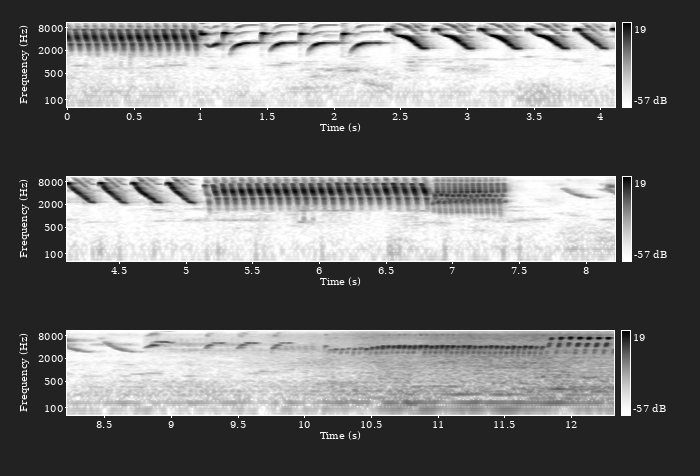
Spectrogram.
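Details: Spanish Timbrado canary performing training song: dense rattling trills and a series of looping upswept whistles, a pause with scattered chips, then a thin sustained trill building up again.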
